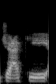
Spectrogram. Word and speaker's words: Jacque: Um, and just as a point of clarification, um, I pronounced my name Jackie. I know it looks just like Jacques, um, minus the S, but just so you know.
